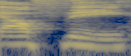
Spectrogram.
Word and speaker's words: ALPHV: Do you say AlphaV? Do you say Alf V? – I say Alf V because there's no A in there.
